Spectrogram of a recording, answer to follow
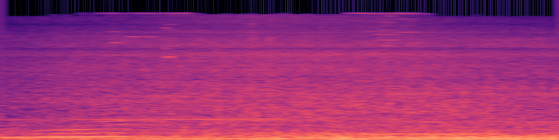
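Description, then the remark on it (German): Steady road traffic at the gate of the MAN truck and bus factory in Munich-Moosach, Germany, at shift change as early-shift workers drive home. Cars and heavier vehicles pass continuously with a low engine rumble, a dense mix of motor noise with no voices. “Schichtwechsel beim LKW- und Bushersteller MAN in München-Mosach. Die Mitarbeiter der Frühschicht wollen nach Hause fahren, die der Spätschicht streben vom Parkplatz zum Werkstor.”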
